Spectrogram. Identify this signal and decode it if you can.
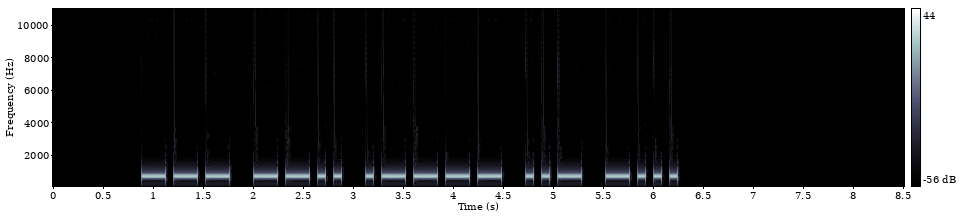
Morse code, heard as a keyed tone, about 15 wpm, 700 Hz. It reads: OZ1UB
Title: DXCC-100 Call Signs - 5 Characters - Repeated 2x - 15wpm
